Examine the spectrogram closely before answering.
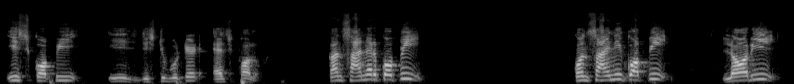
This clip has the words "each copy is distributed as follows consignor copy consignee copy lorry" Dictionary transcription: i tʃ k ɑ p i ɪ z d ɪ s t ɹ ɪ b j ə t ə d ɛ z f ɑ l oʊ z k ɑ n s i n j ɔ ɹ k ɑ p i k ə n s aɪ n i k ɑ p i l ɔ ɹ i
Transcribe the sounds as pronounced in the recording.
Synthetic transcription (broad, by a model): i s k ɑ p i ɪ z d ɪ s t ɹ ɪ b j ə t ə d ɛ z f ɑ l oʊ k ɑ n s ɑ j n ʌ ɹ k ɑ p i k ə n s aɪ n i k ɑ p i l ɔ ɹ i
